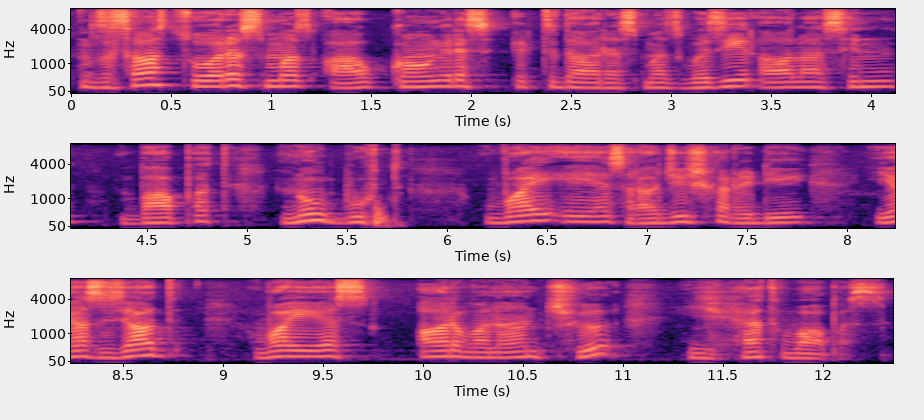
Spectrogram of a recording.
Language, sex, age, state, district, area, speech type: Kashmiri, male, 18-30, Jammu and Kashmir, Budgam, rural, read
